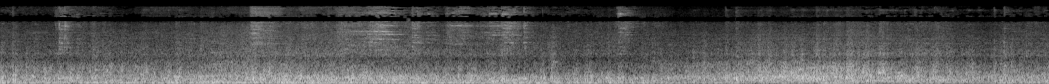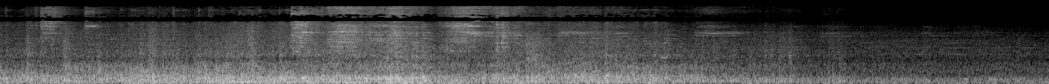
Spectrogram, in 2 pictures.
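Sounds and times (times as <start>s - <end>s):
train wheel-on-rail rumble: 0.0s - 20.9s
train wheels squealing: 3.4s - 5.4s, 13.4s - 20.3s.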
